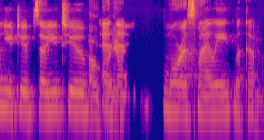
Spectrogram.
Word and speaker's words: Moira: so YouTube and then Mora Smiley look up Mora Smiley and it's not pronounced like it's spelled I know so for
